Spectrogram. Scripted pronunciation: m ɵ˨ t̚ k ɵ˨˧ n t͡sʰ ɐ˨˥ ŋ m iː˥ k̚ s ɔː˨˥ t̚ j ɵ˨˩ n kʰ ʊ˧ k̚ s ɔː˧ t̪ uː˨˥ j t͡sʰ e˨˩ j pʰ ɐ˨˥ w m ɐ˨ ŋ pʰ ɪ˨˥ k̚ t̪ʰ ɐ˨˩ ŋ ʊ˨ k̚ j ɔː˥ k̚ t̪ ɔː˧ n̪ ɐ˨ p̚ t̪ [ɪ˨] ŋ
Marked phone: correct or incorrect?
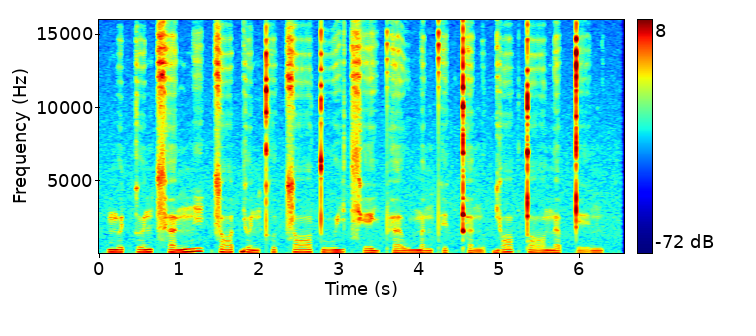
incorrect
